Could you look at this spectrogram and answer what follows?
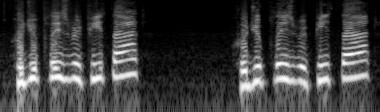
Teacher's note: Notice that was a yes-no question. So we have rising.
